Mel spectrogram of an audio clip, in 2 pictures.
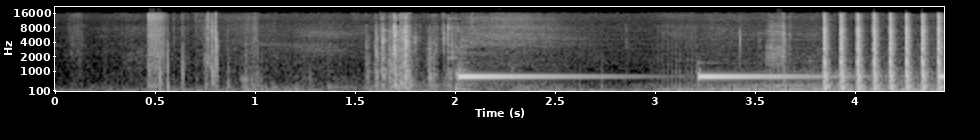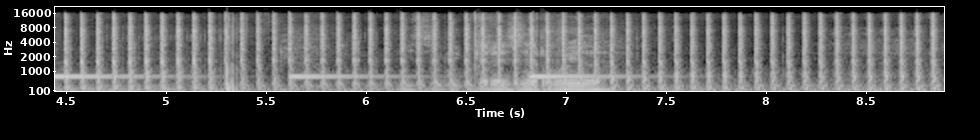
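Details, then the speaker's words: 2010 Chevy Malibu 3.5 running, after a chime: fast, even, sharp rattle-tap throughout that worries the owner; a clear engine knock, fix is replacing parts, exact cause not pinned down. "digo que eso se quita con billetes Disculpen las manos sucias pero trabajando señores Así es este deporte que qu ese ruido le digo que no se preocupe que eso se soluciona Con dinero y reemplazando estas partes"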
